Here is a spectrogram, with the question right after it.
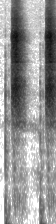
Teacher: this is a sibilant at the tail end with a low cutoff frequency so it's probably a post-alveolar fricative · so that's probably a voiced stop followed by a fricative the fricative itself doesn't look to be too voiced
